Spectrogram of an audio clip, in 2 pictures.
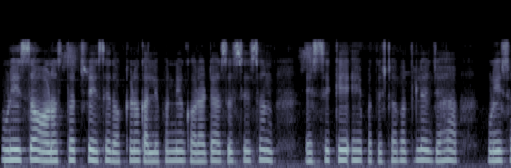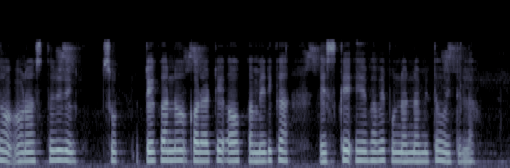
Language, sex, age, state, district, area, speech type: Odia, female, 18-30, Odisha, Cuttack, urban, read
